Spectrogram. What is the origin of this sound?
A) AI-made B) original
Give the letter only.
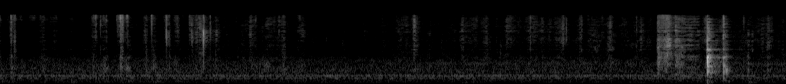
A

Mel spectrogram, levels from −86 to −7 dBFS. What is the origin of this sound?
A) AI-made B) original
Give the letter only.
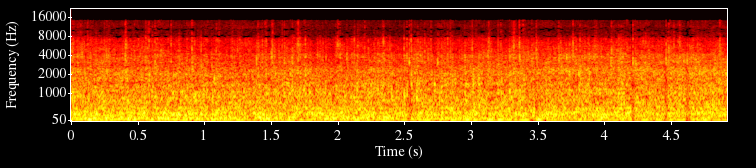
B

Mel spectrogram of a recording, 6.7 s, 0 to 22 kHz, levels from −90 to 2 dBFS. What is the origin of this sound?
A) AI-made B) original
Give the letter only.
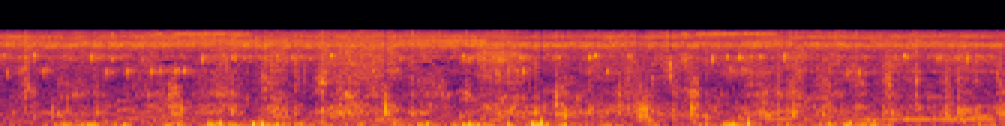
B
